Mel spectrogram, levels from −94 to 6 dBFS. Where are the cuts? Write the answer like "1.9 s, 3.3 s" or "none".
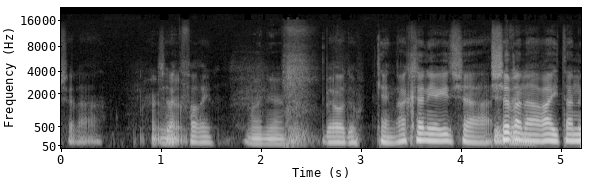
3.1 s, 4.3 s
